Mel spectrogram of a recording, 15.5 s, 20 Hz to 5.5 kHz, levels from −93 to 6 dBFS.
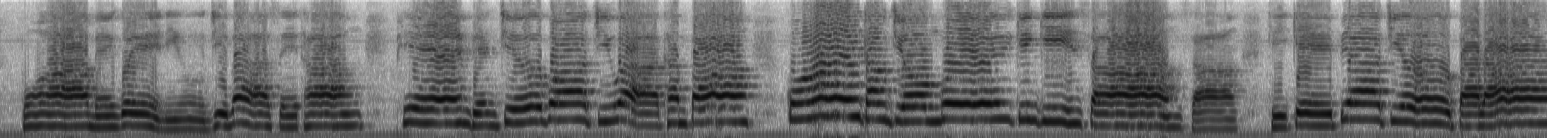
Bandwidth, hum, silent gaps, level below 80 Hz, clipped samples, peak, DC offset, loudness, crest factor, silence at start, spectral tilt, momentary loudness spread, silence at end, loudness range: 5.4 kHz; none; none; -32 dBFS; under 0.1%; 0 dBFS; under 0.1%; -5 LUFS; 4 dB; 0 s; -7 dB/octave; 8 LU; 0 s; 2 LU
